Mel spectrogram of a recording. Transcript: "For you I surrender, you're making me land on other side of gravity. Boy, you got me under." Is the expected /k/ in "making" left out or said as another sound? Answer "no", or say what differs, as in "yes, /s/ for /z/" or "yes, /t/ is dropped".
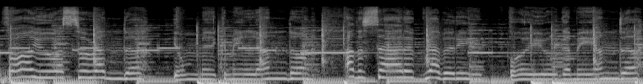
yes, /k/ is dropped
